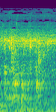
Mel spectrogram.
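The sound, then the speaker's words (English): A thin stream of tap water, about the width of a thin pencil, runs steadily from a faucet while dishes are washed by hand, giving an even, hissing splash with no breaks and no voices over it. “So that the stream that's coming out of the out of the sink,”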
